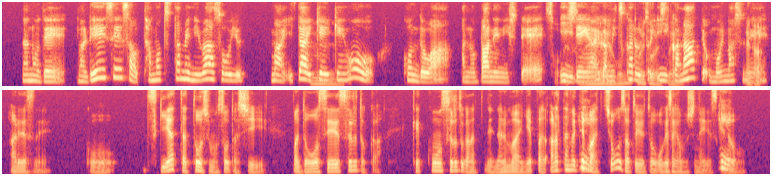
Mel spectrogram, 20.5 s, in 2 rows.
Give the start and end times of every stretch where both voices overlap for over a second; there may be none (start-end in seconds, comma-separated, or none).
7.4-9.1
